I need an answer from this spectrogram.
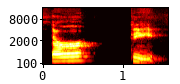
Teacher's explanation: So when you say a fast D, that flap T, you will say it a little bit further back. Your tongue is going to touch further back in the mouth. Same area-ish, but just a little bit further back.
